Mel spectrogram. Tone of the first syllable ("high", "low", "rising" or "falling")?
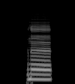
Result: low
